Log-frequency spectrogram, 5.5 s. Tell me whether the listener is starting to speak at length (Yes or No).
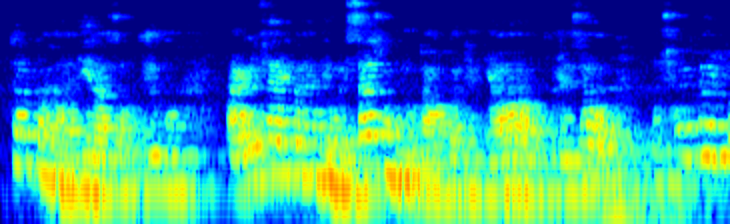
No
